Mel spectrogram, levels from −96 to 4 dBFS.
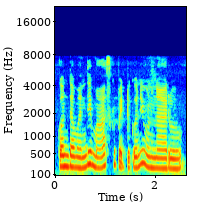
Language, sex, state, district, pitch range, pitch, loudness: Telugu, female, Telangana, Hyderabad, 205-255 Hz, 225 Hz, -14 LUFS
